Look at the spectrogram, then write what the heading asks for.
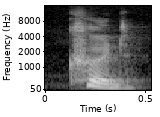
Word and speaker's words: could: 4è point, quand tu as besoin de demander quelque chose et de rester poli, utilise could. Alors, could s'écrit c O l d, mais on ne prononce pas le L.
